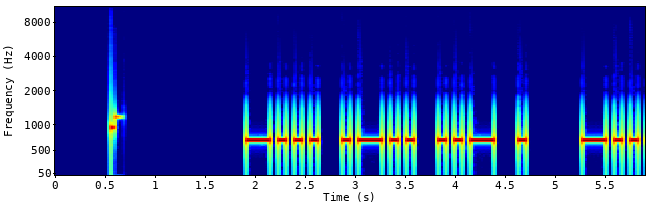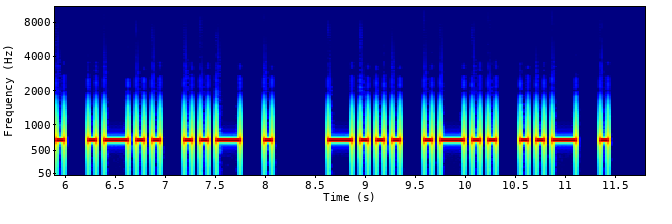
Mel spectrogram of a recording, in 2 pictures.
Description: Morse code, heard as a keyed tone, about 15 wpm, 700 Hz. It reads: BLUE BLUE BLUE
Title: Top 500 Words Repeated 15wpm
